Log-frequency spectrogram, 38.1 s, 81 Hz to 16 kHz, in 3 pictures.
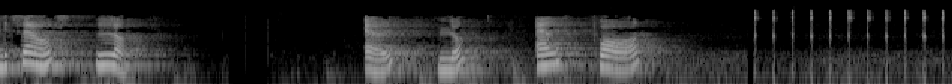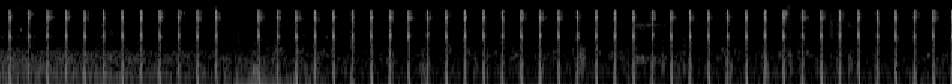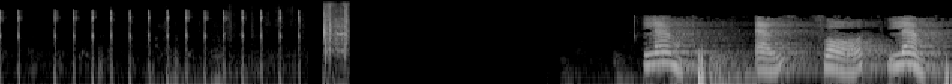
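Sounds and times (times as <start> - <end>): clock ticking: 10.0 - 29.5.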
